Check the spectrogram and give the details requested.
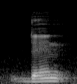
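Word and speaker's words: deign: डेन, इसको pronunciation डेन बोला जाता है।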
